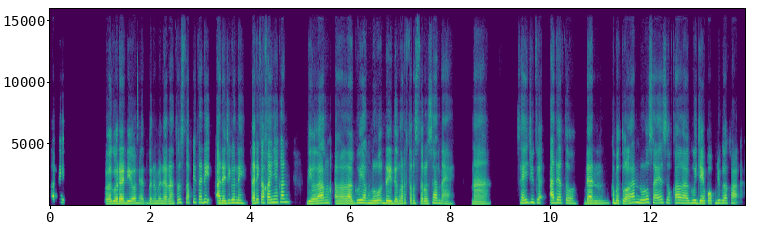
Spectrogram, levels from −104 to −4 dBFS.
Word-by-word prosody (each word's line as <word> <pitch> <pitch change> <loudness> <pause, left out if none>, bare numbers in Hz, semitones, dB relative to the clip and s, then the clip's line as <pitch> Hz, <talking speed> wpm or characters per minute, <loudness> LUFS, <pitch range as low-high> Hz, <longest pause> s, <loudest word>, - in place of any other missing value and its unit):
Tapi 385 0 -4 0.9
lagu 170 +2 +2
Radiohead, 185 0 +2
benar 180 0 -3
benar. 180 -1 0
Nah, 180 - -2
terus 245 +2 -3
tapi 265 - -3
tadi, 245 +2 0 0.2
ada 190 0 +4
juga 230 +3 +1
nih 215 -2 -1 0.2
tadi 200 +5 +4
Kakaknya 240 +2 +3
kan 280 0 +2 0.4
bilang, 185 +4 +4 0.2
eee, 180 0 +1
lagu 180 +3 +2
yang 205 -1 0
dulu 195 +2 +3
didengar 180 +1 +2
terus-terusan, 190 +2 -1
neh. 165 -3 -4 0.5
Nah, 155 -1 0 0.7
saya 220 +1 +1
juga 240 -2 -1 0.2
ada, 230 +2 +4
tuh. 200 -4 -2 0.3
Dan, 180 +2 0
kebetulan, 195 +2 +1
dulu 230 +3 +2
saya 215 +2 +1
suka 220 -1 -5
lagu 200 +1 0
J-pop 195 -1 +2
juga, 205 -1 -1
Kak. 200 -2 -1
195 Hz, 160 wpm, -23 LUFS, 180-220 Hz, 0.9 s, ada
